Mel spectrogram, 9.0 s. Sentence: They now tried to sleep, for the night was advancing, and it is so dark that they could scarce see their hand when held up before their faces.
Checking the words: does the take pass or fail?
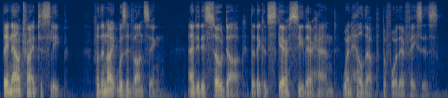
pass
